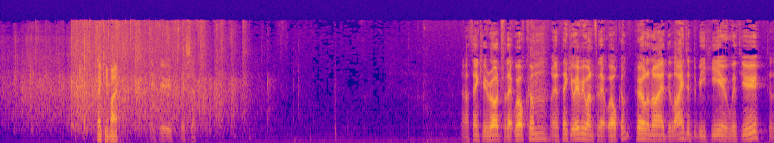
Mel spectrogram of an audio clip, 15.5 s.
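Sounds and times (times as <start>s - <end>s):
audience applauding a welcomed speaker: 0.0s - 5.6s
speech: 1.9s - 2.5s, 3.2s - 4.2s, 9.3s - 15.4s.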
